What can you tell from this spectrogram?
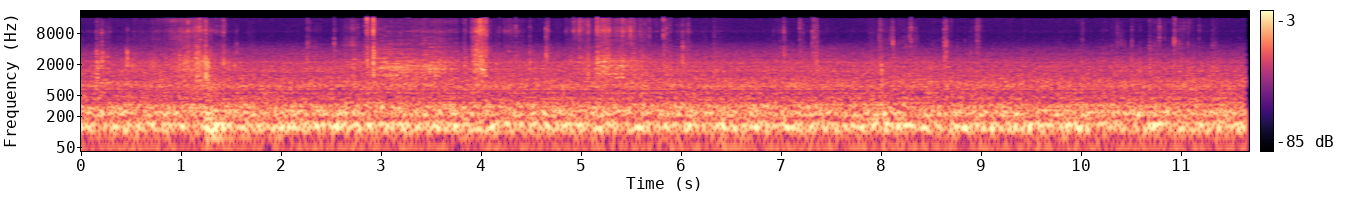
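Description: A metal offset spatula scraping and tapping over baking paper on a metal tray, with scattered light clicks and rustles as chocolate sprinkles are pushed about, over a steady low hum.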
